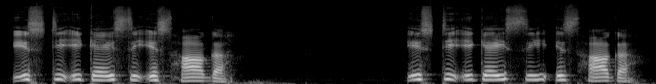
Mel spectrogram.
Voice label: "este ekv esse eshakv", Muscogee

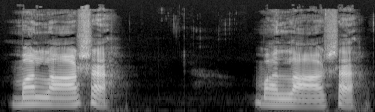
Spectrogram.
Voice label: "mvlasv", Muscogee

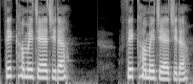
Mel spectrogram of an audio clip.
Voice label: "fekhvmecicetv", muscogee

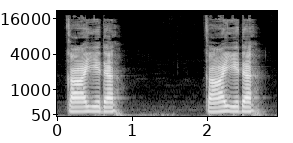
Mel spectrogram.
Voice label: "kayetv", Muscogee

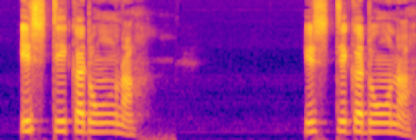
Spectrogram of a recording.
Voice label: "est ekv tonv", Muscogee

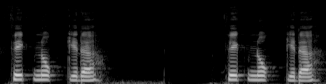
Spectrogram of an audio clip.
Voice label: "feknokketv", muscogee; Mvskoke Words with Repeated Consonants; A Dictionary of Creek/Muskogee; SIL International

